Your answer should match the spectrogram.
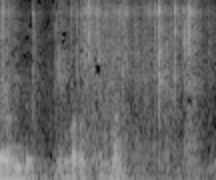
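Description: A man's voice trailing off, then faint crinkling and clicking of plastic packaging as packaged art supplies are handled.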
